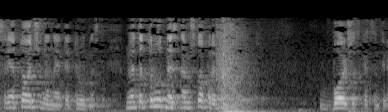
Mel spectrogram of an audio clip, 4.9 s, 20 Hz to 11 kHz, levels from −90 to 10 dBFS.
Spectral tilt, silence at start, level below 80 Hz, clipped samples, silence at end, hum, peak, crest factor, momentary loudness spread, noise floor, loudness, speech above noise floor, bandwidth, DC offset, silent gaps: -5.5 dB/octave; 0 s; -36 dBFS; under 0.1%; 0 s; none; -4 dBFS; 18 dB; 14 LU; -48 dBFS; -23 LUFS; 25 dB; 6.6 kHz; under 0.1%; none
